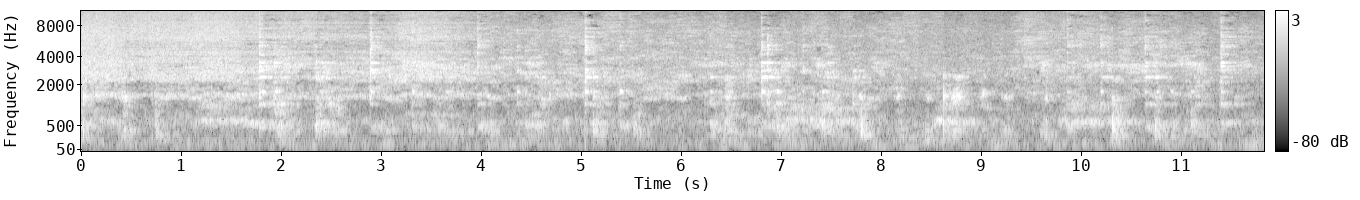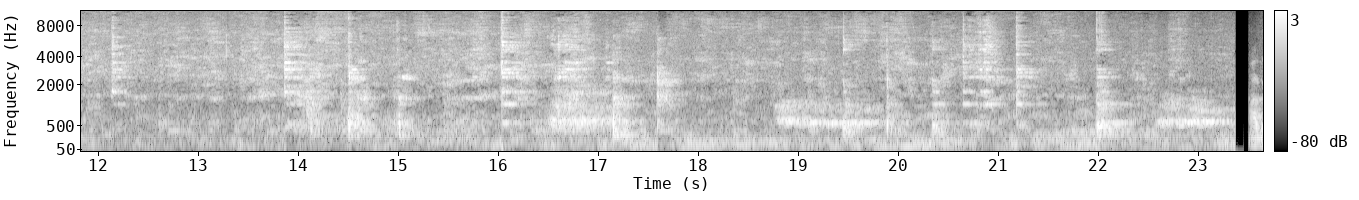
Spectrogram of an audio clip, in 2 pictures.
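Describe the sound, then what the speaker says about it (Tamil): Tomato, coriander and green chili stirred in a pan for goat trotter soup, a steady scraping and clinking of a spoon with soft sizzling underneath, close and continuous for the whole stretch with no talk. "சேர்த்து 1 நிமிஷம் மிக்ஸ் பண்ணிக்கலாம்."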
